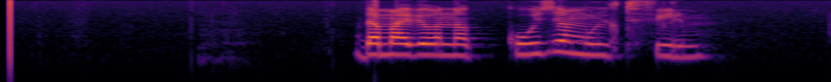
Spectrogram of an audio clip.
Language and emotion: Russian, neutral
